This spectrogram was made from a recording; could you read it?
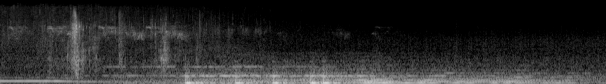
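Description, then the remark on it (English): Steady rain hisses throughout, joined by a few footsteps and a low, rumbling undertone, with no one speaking. “Anything we have to say to each other, the rain can hear too.”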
